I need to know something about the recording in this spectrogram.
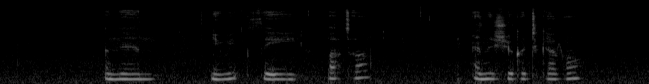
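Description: A young woman speaks close to the microphone in short, high phrases.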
